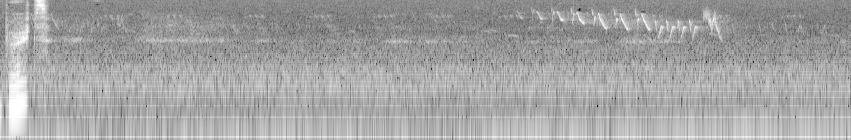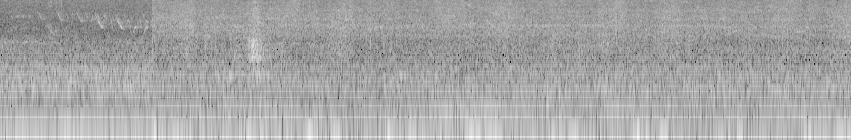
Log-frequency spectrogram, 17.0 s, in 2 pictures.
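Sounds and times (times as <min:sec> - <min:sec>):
faint low rumble: 0:00.0 - 0:17.0
faint bird calls: 0:00.5 - 0:17.0.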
